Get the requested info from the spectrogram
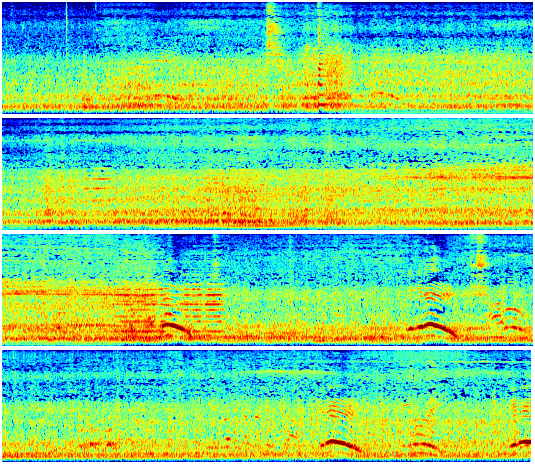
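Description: Mitsubishi Fuso heavy truck engine pulling hard on a steep, wet hairpin climb where trucks lose traction. It grows louder over several seconds, then eases. Short rising-and-falling shouts ring out three times in the second half.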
